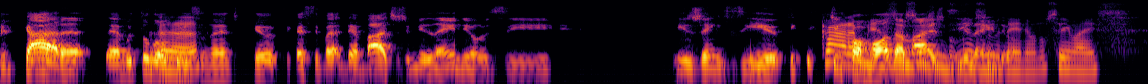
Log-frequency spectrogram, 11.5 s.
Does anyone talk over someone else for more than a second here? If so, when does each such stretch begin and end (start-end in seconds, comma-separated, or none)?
8.3-10.2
